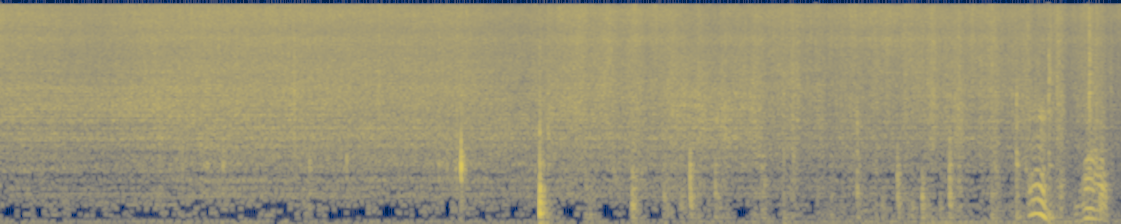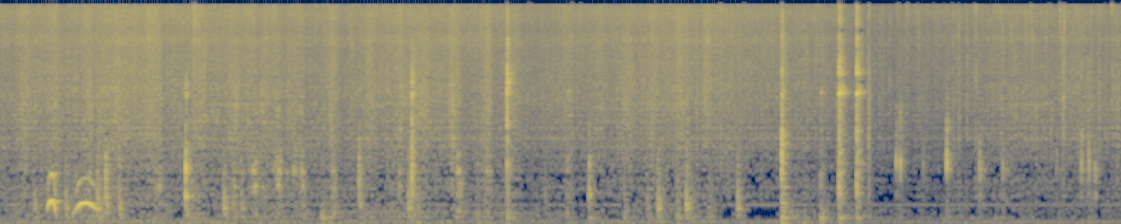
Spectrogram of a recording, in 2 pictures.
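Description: Rice, chicken and shrimp frying in a wok over high heat with a steady sizzle that swells at the start as buttery juices are poured in. A wooden spatula scrapes and knocks against the wok as the rice is stirred, giving sharp clicks throughout.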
